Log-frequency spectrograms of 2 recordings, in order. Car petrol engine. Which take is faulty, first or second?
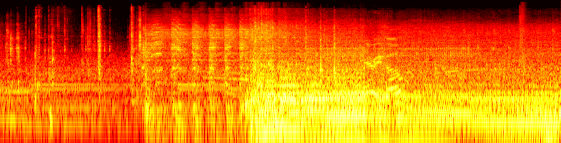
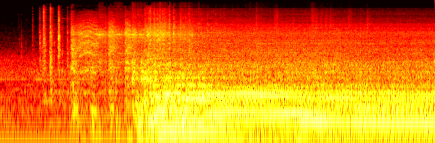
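first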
